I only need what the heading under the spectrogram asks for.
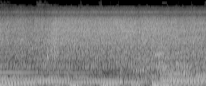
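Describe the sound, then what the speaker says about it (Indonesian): Chicken wings frying in a pan as water is added, a steady close sizzle with occasional scraping and clacking of a utensil in the pan. "Ini kita goreng, baru kita masukin air."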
